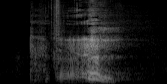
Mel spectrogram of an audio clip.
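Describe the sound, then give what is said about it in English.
A single brief throat clearing interrupts a spoken lecture: a short rasping burst that slides into a rough, voiced groan-like tail, then fades. “I got to get my throat cleared, and I'll go on.”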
